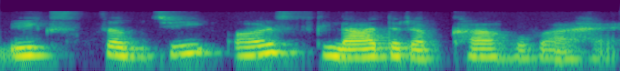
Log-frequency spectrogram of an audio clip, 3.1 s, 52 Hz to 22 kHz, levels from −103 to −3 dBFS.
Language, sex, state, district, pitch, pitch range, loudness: Hindi, female, Uttarakhand, Tehri Garhwal, 185 Hz, 170-210 Hz, -19 LUFS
